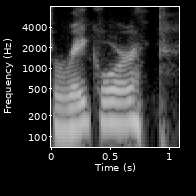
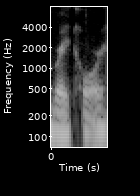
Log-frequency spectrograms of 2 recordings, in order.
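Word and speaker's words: Rakor: I'm gonna spell it. It's R A K O R just in case you got any ideas, Bill. It's Rayor.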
